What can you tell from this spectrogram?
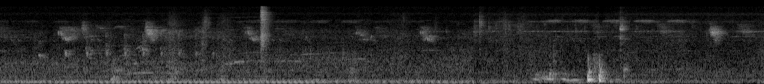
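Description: Small birds chirping now and then in short high calls, over a low steady hum that fades after about three seconds. A sharp click comes near the middle, and there are brief faint voices with a couple of knocks about six seconds in.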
